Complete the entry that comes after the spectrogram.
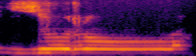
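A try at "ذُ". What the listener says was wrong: Nah, ini masih zurun ya. Jadi huruf zal ya. Zu. Naikkan pangkal lidahnya naik. Masih zu. Pangkal lidahnya naik. ujung lidah nempel di ujung gigi seri atas.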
